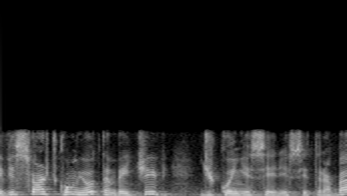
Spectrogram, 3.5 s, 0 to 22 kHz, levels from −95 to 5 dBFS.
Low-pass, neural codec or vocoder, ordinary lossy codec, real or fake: 7.2 kHz; none; none; real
